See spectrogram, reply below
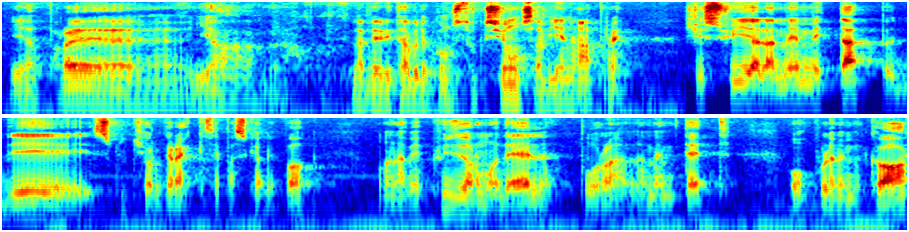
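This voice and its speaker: A man's voice: low voice, steady tone, normal speed. A man, a sculptor speaking French in a documentary interview, thoughtful and hesitant, often repeating words as he searches for them. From Italy. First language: Italian.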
